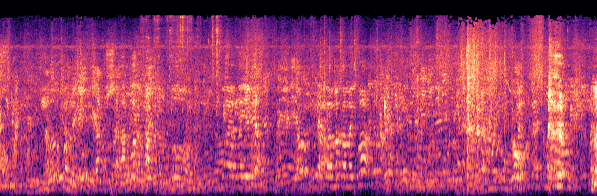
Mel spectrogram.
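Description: Several adult men talk with one another, their voices overlapping.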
